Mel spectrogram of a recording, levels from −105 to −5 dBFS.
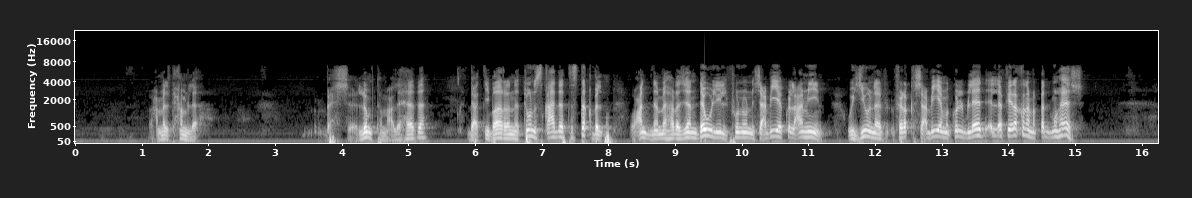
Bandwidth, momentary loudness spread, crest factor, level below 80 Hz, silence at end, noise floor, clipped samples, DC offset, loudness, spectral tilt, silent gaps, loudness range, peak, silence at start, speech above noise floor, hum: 7.2 kHz; 13 LU; 20 dB; -38 dBFS; 1.25 s; -60 dBFS; under 0.1%; under 0.1%; -19 LUFS; -5 dB/octave; none; 11 LU; 0 dBFS; 1.2 s; 41 dB; none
